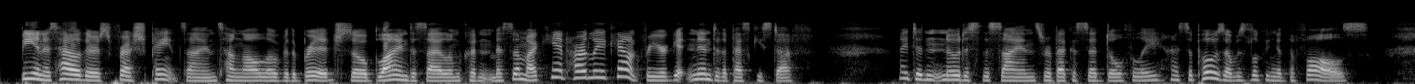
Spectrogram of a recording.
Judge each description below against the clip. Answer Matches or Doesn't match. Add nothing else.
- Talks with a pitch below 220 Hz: Matches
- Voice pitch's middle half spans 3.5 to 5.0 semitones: Matches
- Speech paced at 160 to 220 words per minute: Matches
